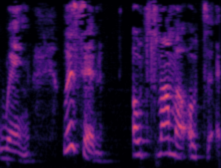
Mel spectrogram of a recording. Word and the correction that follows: Otzma Yehudit: how do you say it? The Jewish party. – Otzma Yehudit.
